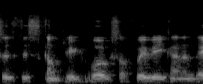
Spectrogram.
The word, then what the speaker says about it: Vivekananda: of, not sure how I know how to pronounce it, Vivekananda. Yeah, you can say Vivekananda.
